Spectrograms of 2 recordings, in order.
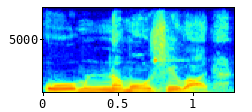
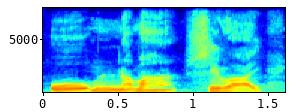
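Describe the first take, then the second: First: The middle word ends in an 'o' sound. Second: The middle word ends in an 'ah' sound. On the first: The speaker calls it wrong. "नमो शिवाय नहीं होता है कहीं पर भी" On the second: The speaker calls it right. "ये ऐसा बोलेंगे तो ठीक होगा"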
